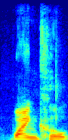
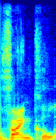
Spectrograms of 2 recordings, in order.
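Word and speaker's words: Wankel: Uh, cuz I mean there's another German word to consider is um the Wankl engine or Vankel engine. You got to which is it? I'm reliably informed that it should be pronounced van, but then I feel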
